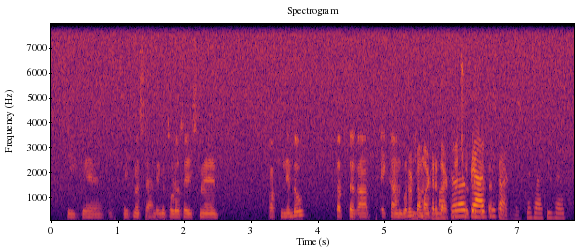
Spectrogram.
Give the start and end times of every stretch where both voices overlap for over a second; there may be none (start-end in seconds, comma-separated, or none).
5.4-6.8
